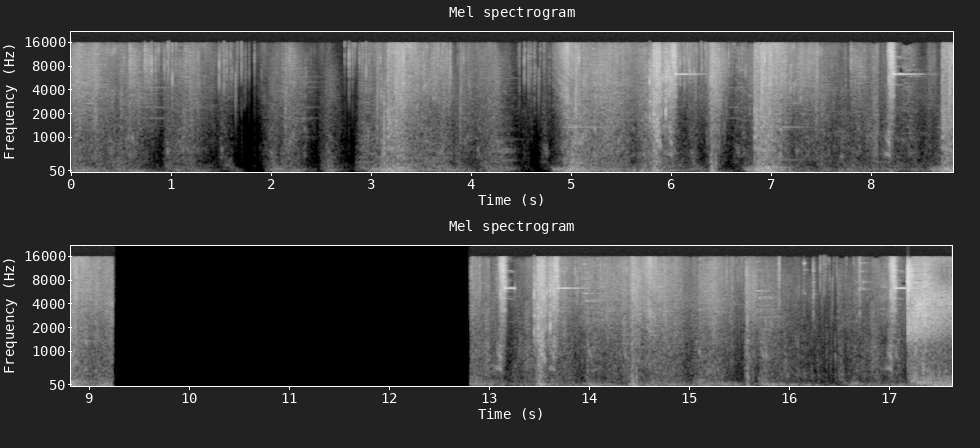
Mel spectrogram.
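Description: A sword swooshes through the air again and again.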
